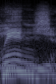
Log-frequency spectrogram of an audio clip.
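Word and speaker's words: whinge: w h i n g Winge. Um Is this a British term that I am not familiar with? it before. It it's kind of like Is it pronounced winge? Yeah, I I'm trying to think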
